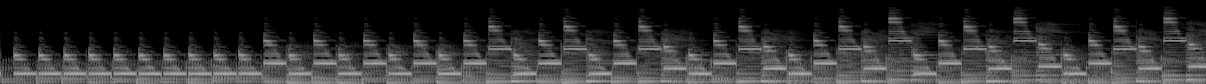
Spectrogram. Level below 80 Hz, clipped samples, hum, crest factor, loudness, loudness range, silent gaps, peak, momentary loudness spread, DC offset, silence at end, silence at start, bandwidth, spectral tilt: -40 dBFS; under 0.1%; none; 14 dB; -26 LUFS; 1 LU; none; -12 dBFS; 2 LU; under 0.1%; 0 s; 0 s; 16 kHz; -3.5 dB/octave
